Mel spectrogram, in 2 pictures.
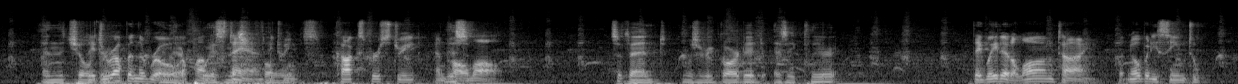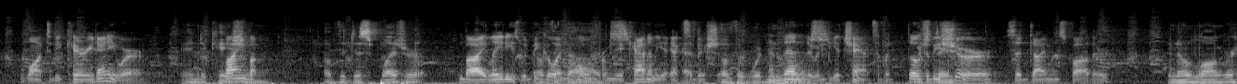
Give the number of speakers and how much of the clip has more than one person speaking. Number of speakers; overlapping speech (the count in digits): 2, about 35%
